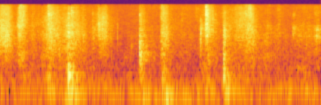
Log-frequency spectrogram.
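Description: Irregular light clicks and knocks of a camp cot's metal leg parts being handled and worked free at the frame, with fabric rustling between them.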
